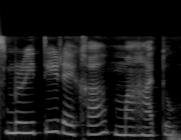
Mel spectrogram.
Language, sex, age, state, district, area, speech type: Assamese, female, 18-30, Assam, Sonitpur, rural, spontaneous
